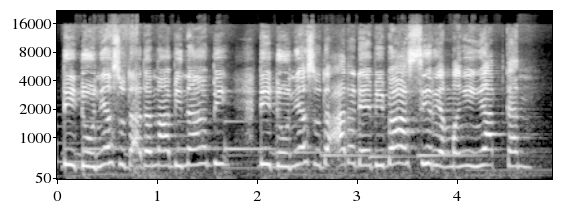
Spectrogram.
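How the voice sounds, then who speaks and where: A woman's voice: very high-pitched, level tone, normal speed, music in the background. A woman preacher voicing the old patriarch Abraham, firm and matter-of-fact. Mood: stern.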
